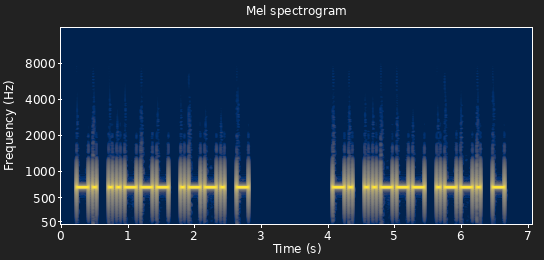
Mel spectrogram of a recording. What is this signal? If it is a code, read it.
Morse code, heard as a keyed tone, about 20 wpm, 700 Hz. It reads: N2PT N2PT
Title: USA Call Signs - 4 Characters - Repeated 2x - 20wpm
